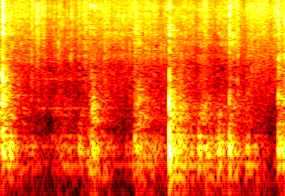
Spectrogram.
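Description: Shallots, garlic cloves and curry leaves are tempered in hot oil in a pan for a horse gram chutney, with a soft sizzle under the repeated scrape and clink of a spoon stirring. No one talks.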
